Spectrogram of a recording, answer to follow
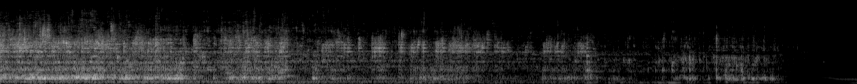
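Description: Toilet flushing: water rushes and swirls down the bowl. It is loudest at first, dies away over several seconds, then cuts off suddenly near the end.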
